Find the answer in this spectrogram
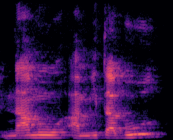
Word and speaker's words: namu amitabul: you'd say namo amitabha in korean you'd say namu amitabul and in japanese it's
